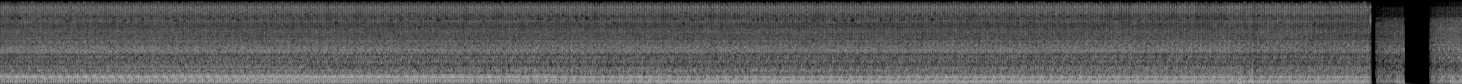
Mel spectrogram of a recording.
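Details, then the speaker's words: 2010 Toyota Corolla 1.8 L idling with drive belt removed, engine alone with no accessories, aftermarket lightweight crank pulley: steady, even low hum with no clatter or ticking; the clatter was traced to the AC compressor. Normal idle. "so you can see here it's only the engine that's running alone uh away from the accessories there are no accessories right now that are running on this"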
